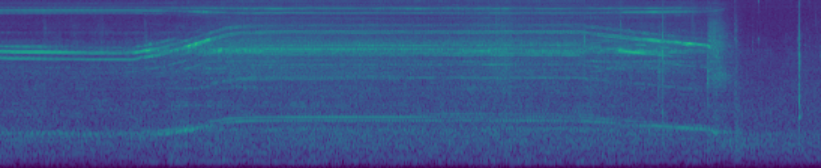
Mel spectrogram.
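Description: Electric motorcycle's motor and rear wheel whining as the wheel spins freely under throttle. The whine rises in pitch about two seconds in as it speeds up, holds, then falls away near the end as the throttle is released.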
